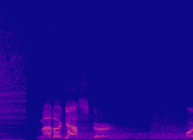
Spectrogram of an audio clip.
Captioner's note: cannons blasting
